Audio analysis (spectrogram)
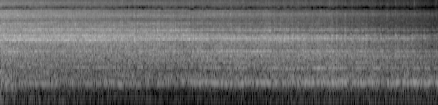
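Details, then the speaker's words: Old Infinity Spas hot tub pump motor run alone with the wet end removed. A harsh, steady high-pitched rasp with a faint rhythmic rattle comes from the worn front bearing. "so it sure sounds like that bearing on this end of the motor is bad"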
